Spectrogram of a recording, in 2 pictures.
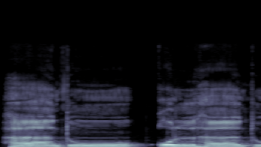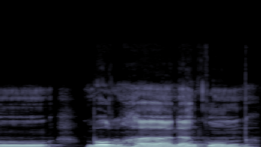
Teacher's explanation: تا کو واو کے ساتھ ملانا ہے، واو مدہ ایک الف دال میں کھینچیں گے ۔ ہاتو، قل ہاتو برہانکم، با کو را کے ساتھ ملانا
